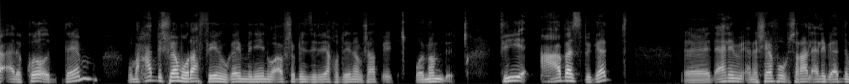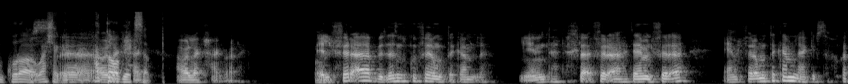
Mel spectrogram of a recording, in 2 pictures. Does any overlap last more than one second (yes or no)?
yes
